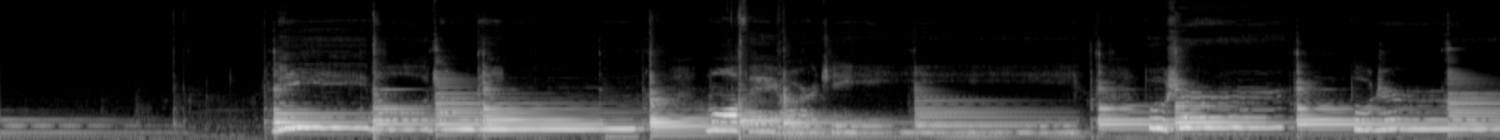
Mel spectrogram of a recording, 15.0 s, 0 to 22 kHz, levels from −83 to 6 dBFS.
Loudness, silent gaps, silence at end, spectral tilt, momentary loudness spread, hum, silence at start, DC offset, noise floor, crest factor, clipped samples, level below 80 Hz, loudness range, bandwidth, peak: -19 LUFS; none; 0 s; -9 dB/octave; 17 LU; none; 0 s; under 0.1%; -51 dBFS; 16 dB; under 0.1%; -46 dBFS; 7 LU; 13 kHz; -4 dBFS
